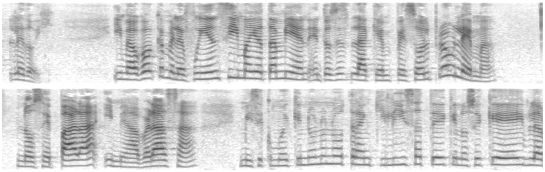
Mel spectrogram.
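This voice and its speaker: A young woman from Monterrey, Mexico with a northern Mexican accent, a dancer telling a story in an interview in a lively, colloquial way that acts out the dialogue. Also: mid-range voice. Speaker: dancer in a ballet company.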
